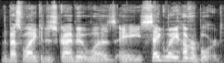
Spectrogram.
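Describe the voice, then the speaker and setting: Man, podcast host, casual chat, animated recap, mid-pitched voice, playful impressions. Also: brisk. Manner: animated, mimics characters' voices while recapping.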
